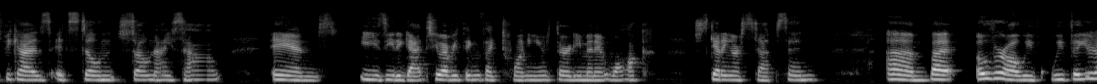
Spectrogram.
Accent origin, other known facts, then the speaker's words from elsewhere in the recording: Bend, Oregon, United States; moved away as an adult; also born or lived in Santa Barbara; now in New York, United States; who I grew up with in Bend from high school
